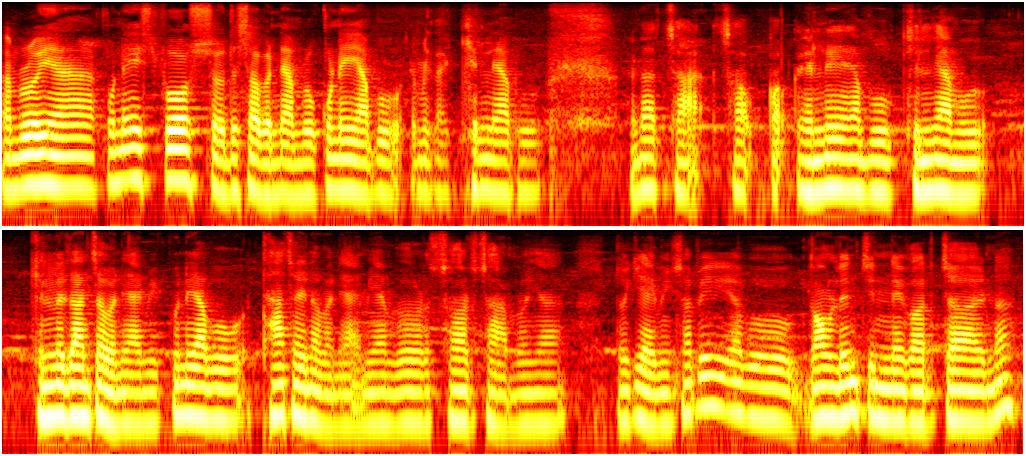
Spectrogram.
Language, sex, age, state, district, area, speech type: Nepali, male, 18-30, West Bengal, Jalpaiguri, rural, spontaneous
